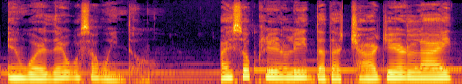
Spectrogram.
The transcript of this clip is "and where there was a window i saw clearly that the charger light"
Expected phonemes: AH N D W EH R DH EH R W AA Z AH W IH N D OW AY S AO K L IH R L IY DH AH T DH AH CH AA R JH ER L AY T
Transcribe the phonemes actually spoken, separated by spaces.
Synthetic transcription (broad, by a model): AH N W EH R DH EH R W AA S AH W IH N D OW AY S AO K L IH R L IY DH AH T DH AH CH AA R JH ER L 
